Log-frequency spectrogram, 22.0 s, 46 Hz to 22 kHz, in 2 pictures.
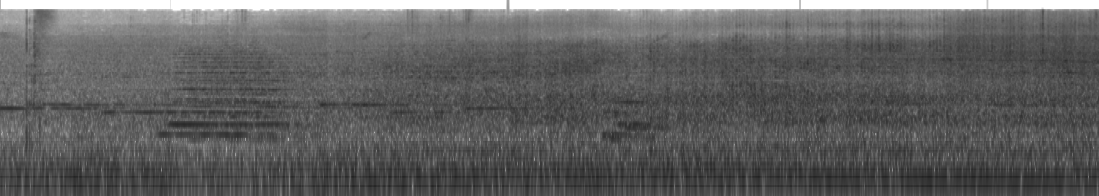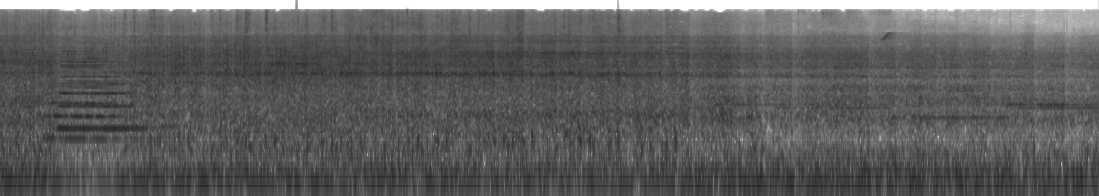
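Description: Passenger train running through a station at speed behind a CC 203 diesel-electric locomotive: the steady rumble of the engine and the wheels on the rails. The locomotive's horn sounds twice, once about two seconds in and again more briefly about halfway through.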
